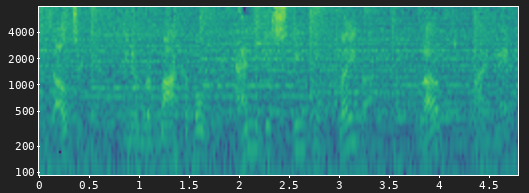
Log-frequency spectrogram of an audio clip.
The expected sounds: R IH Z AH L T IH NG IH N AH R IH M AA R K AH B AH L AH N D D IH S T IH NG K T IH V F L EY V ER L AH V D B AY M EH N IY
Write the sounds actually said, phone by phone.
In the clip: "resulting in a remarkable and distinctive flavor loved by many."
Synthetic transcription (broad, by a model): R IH Z AH L T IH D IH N AH R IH M AA R K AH B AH L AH N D D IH S T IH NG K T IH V F L EY V ER L AH V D B AY M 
